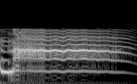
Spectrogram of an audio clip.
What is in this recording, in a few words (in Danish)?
"Nooo", Danish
